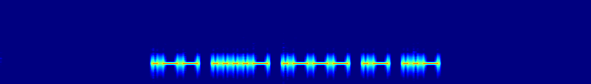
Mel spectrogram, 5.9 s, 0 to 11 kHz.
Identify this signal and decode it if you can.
Morse code, heard as a keyed tone, about 25 wpm, 700 Hz. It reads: W4JAU
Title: Speed Racing - USA Call Signs 20wpm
